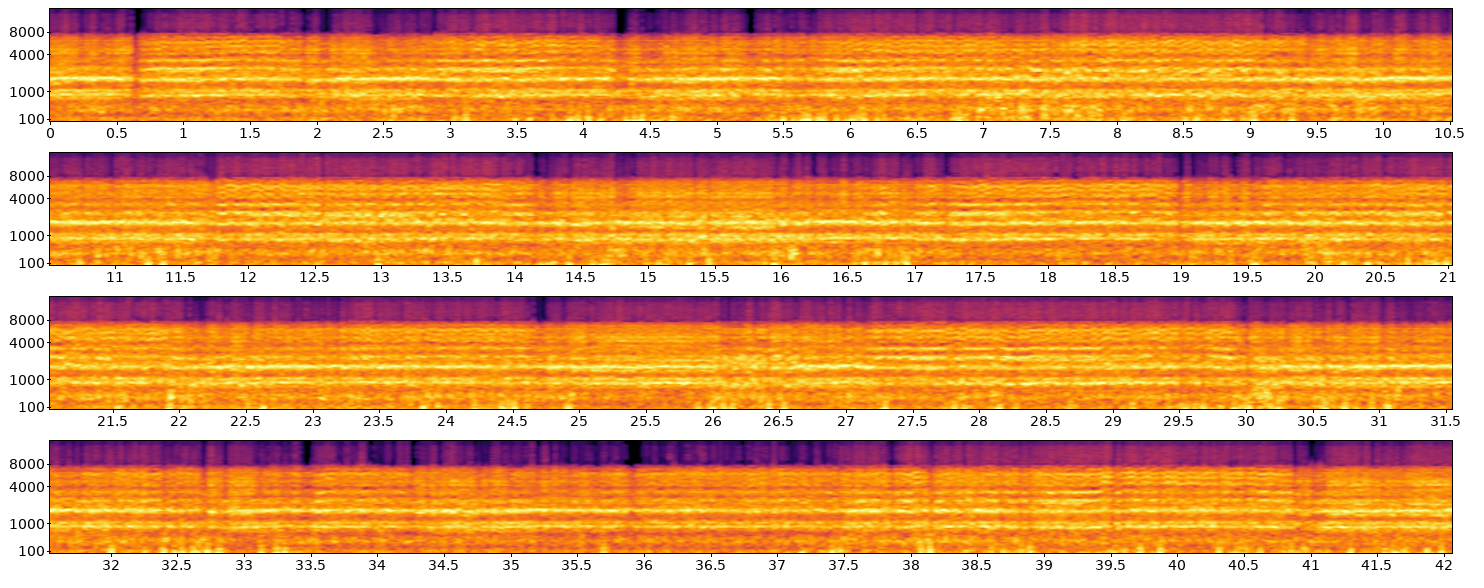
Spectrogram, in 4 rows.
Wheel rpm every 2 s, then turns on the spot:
220, 220, 220, 230, 210, 230, 220, 210, 220, 220, 220, 220, 220, 210, 210, 220, 230, 230, 230, 230, 230.
none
